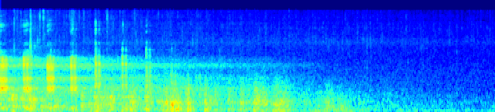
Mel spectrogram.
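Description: Thunderstorm ambience of rumbling thunder and rain, fading away to near silence over about five seconds. A high pulsing call, about three pulses a second, runs over it and stops about a second and a half in.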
